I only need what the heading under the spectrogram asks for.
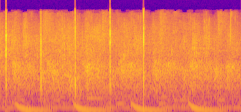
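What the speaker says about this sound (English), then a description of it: "Round of applause for her." Audience applause at a large hotel event, a short burst of clapping with a few sharper individual claps standing out and a low tonal background underneath.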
